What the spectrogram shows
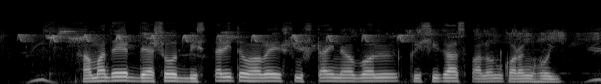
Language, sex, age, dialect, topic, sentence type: Bengali, male, <18, Rajbangshi, agriculture, statement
